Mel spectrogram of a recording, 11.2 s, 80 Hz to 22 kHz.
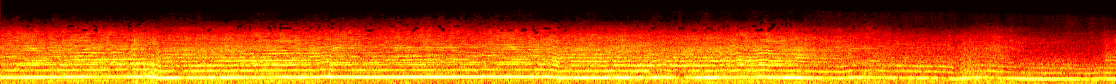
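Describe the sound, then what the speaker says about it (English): GT3 race cars on a track, among them a BMW: a steady, loud engine drone holds throughout, with small pitch shifts as the car changes gear and speed. "Ashley's still tagged on to the back of Mark's BMW, and that Beamer's looking good"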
